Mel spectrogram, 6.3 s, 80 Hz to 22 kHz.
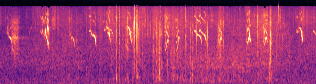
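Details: On 15 March 2024 at a Tenmangu shrine, sparrows fly onto a hand for food; brief high chirps repeat steadily over a background of clicks and soft noise.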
